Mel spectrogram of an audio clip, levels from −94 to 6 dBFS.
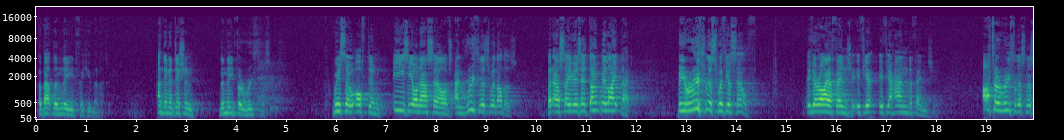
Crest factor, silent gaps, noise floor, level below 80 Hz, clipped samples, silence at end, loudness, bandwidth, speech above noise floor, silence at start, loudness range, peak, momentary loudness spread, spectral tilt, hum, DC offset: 22 dB; none; -70 dBFS; -80 dBFS; under 0.1%; 0 s; -22 LUFS; 16.5 kHz; 47 dB; 0.05 s; 11 LU; -2 dBFS; 15 LU; -4.5 dB/octave; none; under 0.1%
